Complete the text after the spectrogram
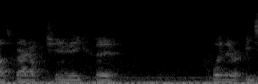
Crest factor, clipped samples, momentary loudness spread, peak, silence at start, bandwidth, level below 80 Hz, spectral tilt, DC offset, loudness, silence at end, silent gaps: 14 dB; under 0.1%; 6 LU; -28 dBFS; 0 s; 16 kHz; -46 dBFS; -5.5 dB/octave; under 0.1%; -45 LUFS; 0 s; none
